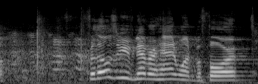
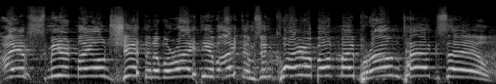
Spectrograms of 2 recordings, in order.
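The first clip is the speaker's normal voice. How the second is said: high-pitched mock madman salesman; hammed-up local TV commercial voice; Crazy Gideon; 9 semitones higher than usual. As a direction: pitch the deals like a deranged appliance dealer. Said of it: "focused on the idea of sanity".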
